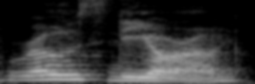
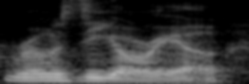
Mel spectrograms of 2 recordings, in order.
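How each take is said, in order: First: The surname ends with the sound 'oro'. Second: The surname ends with the sound 'orio'. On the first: The speaker calls it right. "So it's Rose Dioro" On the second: The speaker calls it wrong. "not Rose Diorio"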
